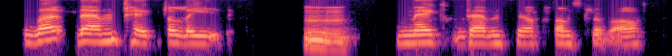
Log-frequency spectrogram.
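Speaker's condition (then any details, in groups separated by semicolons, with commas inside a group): Cerebral palsy; speaks better than types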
